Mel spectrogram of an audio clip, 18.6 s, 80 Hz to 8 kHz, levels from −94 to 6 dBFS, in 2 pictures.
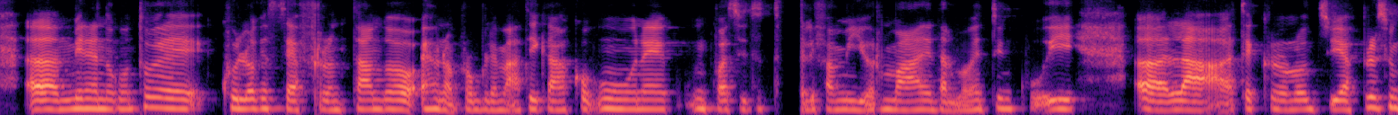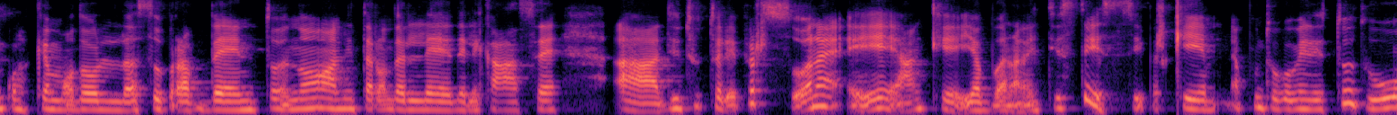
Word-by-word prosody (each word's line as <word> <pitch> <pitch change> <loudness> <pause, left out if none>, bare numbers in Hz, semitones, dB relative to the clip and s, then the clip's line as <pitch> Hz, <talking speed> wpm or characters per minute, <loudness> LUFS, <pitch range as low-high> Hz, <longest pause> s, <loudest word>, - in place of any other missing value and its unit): Ehm, 185 0 +7
mi 200 - +3
rendo 195 -1 +2
conto 190 +4 -3
che 200 -3 +1
quello 200 -1 +2
che 200 - -1
stai 200 -2 0
affrontando 180 +1 +1
è - - +3
una 190 -2 0
problematica 175 +1 -2
comune 190 -1 0
n 200 -1 -3
quasi 180 -1 -3
tutte 195 +1 -15
le - - -4
famiglie 180 -1 -3
ormai 180 -1 +1
dal 170 -3 -3
momento 185 +5 -4
in 195 0 -2
cui, 190 0 -1 0.4
uhm, 170 0 +7
la 175 -2 +6
tecnologia 185 -1 -1
ha - - -7
preso 220 +4 0
in 210 - 0
qualche 195 +1 -5
modo 180 0 0
l 170 -2 -1
sopravvento, 175 +1 0
no, 205 +3 0
all'interno 195 -1 -1
delle 180 -2 0
delle 170 0 -5
case, 170 +2 -1 0.4
uhm, 150 0 +4
di 200 0 -3
tutte 240 +3 -7
le - - -2
persone 300 -6 +1
e 205 +1 +2
anche 195 -3 -2
gli - - -1
abbonamenti 170 +4 -3
stessi. 205 0 -2
Perché 180 0 -1
appunto 215 -5 -7
come 190 0 -3
hai 190 - -2
detto 185 +12 -3
tu, 275 -10 -6
185 Hz, 175 wpm, -24 LUFS, 180-200 Hz, 0.4 s, Ehm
